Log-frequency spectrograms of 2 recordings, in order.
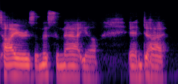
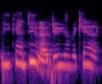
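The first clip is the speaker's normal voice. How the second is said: high, scolding buddy; imitating a friend's scolding, pitched way up; mock scolding; 12 semitones higher, faster than usual. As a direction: nag him like a know-it-all friend. Bryn scolding, voiced high.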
